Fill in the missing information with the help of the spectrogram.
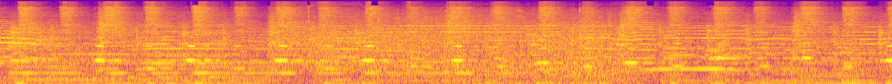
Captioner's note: air quivers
